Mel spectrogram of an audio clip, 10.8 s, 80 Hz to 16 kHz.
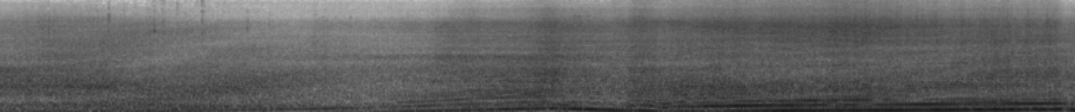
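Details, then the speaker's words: Toyota Tacoma 2.7L 3RZ, cold start after replacing the broken stock muffler with a 2-inch ID Thrush glasspack: deep exhaust drone rising and falling, smooth and moderately loud with no rattles or leaks; sounds like a truck, not that loud, normal exhaust note. "sounds like a truck. It's really not that loud."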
